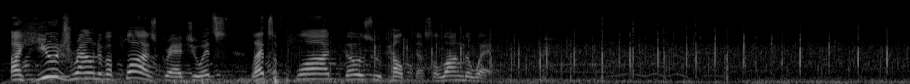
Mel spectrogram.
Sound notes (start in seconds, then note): 5.4 applauding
